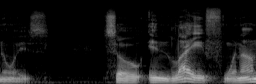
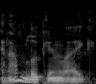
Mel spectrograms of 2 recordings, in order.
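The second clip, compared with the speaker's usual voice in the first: ordinary talk, nothing marked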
